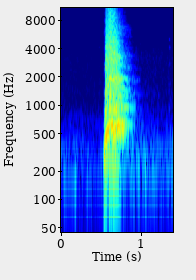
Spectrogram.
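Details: A single loud, harsh bark from a pet dog reacting to a storm, with a faint low rumble underneath.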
